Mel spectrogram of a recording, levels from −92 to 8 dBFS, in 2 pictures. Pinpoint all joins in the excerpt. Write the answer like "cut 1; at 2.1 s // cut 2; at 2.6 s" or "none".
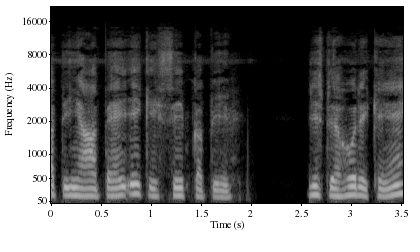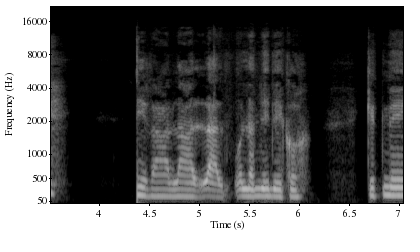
cut 1; at 4.4 s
